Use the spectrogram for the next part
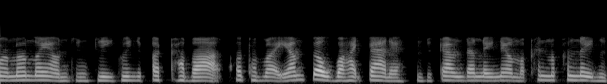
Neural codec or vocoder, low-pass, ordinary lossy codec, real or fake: autoencoder, 22.05 kHz, a latent of 192 numbers a frame, VITS, trained on one speaker; 3.6 kHz; none; fake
